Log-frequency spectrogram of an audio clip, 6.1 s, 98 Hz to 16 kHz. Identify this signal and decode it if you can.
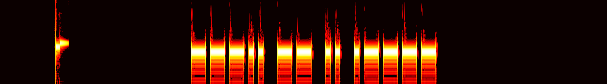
Morse code, heard as a keyed tone, about 25 wpm, 700 Hz. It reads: 8MI1
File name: practice / 25wpm / Four Letter-Number Combinations - 25wpm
